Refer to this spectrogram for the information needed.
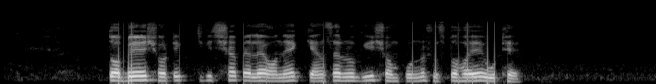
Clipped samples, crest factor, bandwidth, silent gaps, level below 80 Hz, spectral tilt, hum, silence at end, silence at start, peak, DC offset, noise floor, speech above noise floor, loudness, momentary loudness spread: under 0.1%; 16 dB; 7.6 kHz; none; -50 dBFS; -7.5 dB/octave; none; 1.35 s; 1.1 s; -2 dBFS; under 0.1%; -61 dBFS; 45 dB; -17 LUFS; 11 LU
